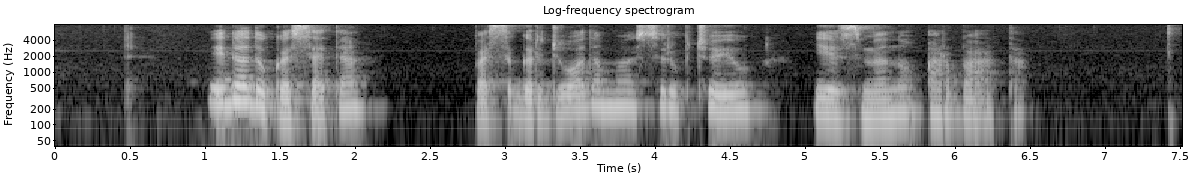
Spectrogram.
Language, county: Lithuanian, Telšiai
